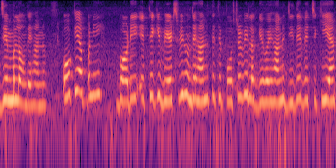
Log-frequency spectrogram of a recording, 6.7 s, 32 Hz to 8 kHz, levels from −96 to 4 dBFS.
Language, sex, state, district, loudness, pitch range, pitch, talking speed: Punjabi, female, Punjab, Fazilka, -16 LUFS, 285-330 Hz, 295 Hz, 225 wpm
